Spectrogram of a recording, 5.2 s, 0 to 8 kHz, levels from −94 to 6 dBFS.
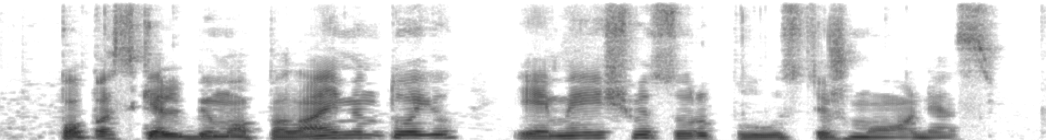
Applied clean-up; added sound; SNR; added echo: none; none; none; none.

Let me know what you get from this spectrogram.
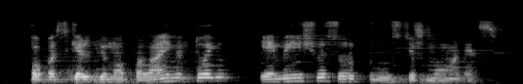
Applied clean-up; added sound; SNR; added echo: neural mask model DeepFilterNet 3.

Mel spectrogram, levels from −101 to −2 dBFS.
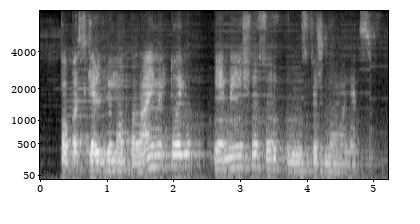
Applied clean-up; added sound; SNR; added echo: neural separator model SepFormer DNS4.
